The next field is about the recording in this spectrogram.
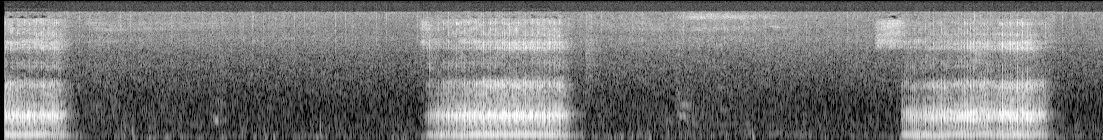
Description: Ted the Pug snoring ...😂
